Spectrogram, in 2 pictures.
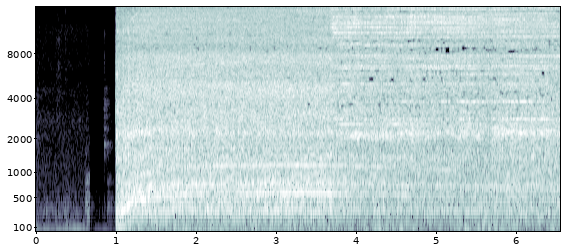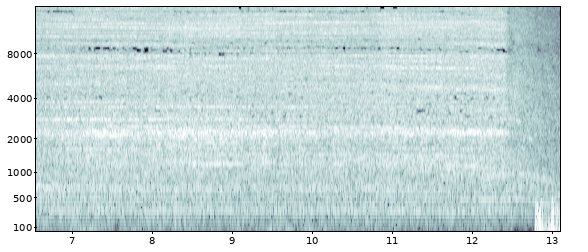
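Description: A circular saw motor runs with a steady high whine.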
